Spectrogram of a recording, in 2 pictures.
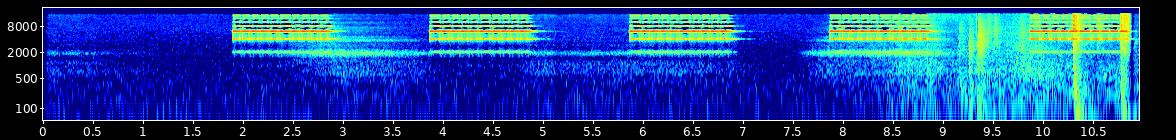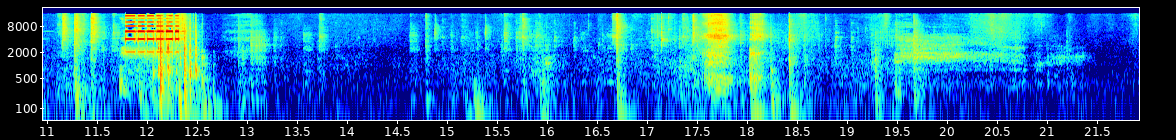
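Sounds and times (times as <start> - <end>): phone alarm ringing: 1.9 - 3.0, 3.9 - 5.0, 5.9 - 7.1, 7.9 - 9.0, 9.9 - 10.9, 11.8 - 12.6.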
